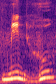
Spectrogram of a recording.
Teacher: ज़ाहिर करके पढ़ेंगे, बग़ैर गुन्ने के पढ़ेंगे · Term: इजहार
